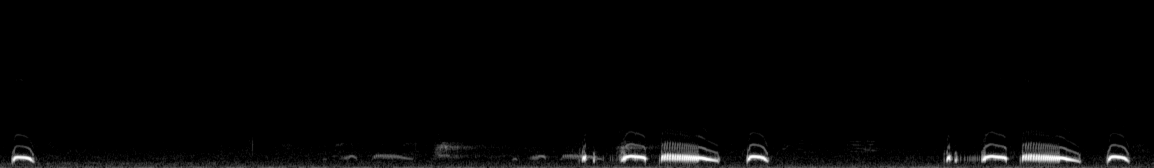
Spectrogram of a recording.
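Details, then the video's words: Decoy spotted dove luring wild doves with repeated coo phrases: a faint soft murmur first, then two loud phrases of clipped notes, a long falling coo and a short closing coo, about four seconds apart. "Tiếng gáy cu mồi cây | Tiếng chim cu gáy kích bổi nhanh nổi hiệu quả"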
